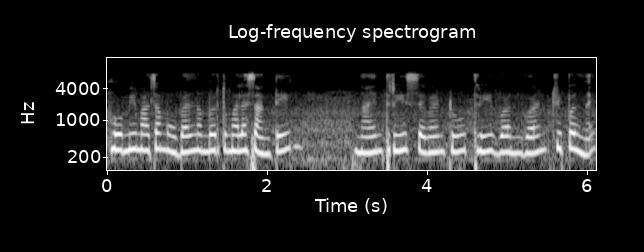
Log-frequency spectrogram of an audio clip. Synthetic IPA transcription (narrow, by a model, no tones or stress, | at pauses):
homiːmad͡zʱamobailnəmbəɾt̪um̤alasãŋɡt̪e | naint̪ʰɾiːseʋənʈuːt̪ʰɾiːʋənʋənʈɾipəlnaj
